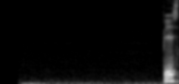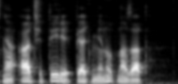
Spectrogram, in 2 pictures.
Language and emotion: Russian, neutral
